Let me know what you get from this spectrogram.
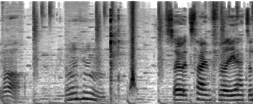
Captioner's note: fork hits plate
